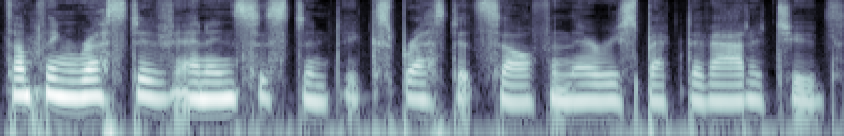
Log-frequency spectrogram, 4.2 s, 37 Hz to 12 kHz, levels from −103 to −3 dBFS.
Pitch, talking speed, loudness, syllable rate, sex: 180 Hz, 140 wpm, -18 LUFS, 6.1 syllables/s, female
